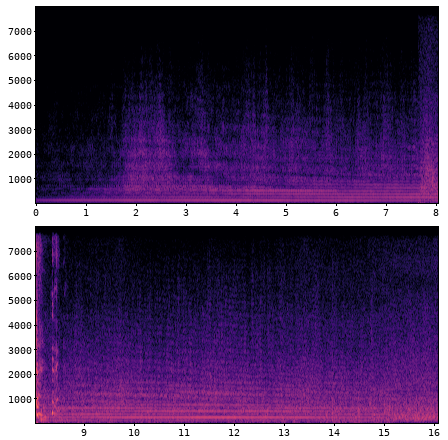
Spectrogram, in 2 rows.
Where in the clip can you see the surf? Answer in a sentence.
You can hear the surf from 7.6 to 16.0 s.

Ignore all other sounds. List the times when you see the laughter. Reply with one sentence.
The laughter can be heard from 8.0 to 8.5 s.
